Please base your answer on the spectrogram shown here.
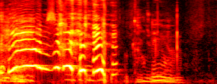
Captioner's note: crying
